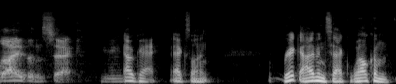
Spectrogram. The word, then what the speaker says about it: Ivansek: My name is pronounced as easily as it's spelled. Ivansack.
